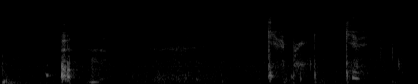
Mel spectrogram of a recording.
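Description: Faint whispering voice in a very quiet room, with a few brief sharp sounds, the loudest about half a second in.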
